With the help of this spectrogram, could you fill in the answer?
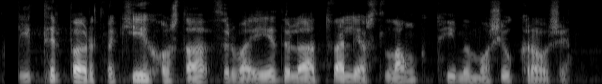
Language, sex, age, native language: Icelandic, male, 30-39, Icelandic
